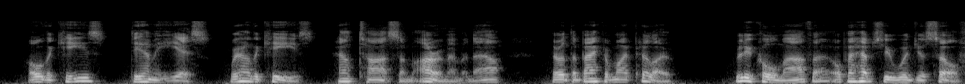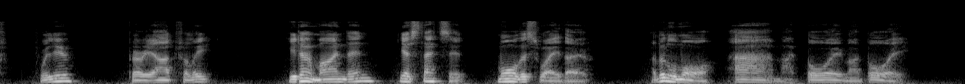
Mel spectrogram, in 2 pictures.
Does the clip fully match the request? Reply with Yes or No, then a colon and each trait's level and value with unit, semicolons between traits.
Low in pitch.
Yes: low, 115 Hz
